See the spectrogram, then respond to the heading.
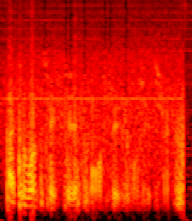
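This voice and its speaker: A man working as an airline pilot, reading back headings and speeds in clipped phrases over radio. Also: very fast. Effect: radio transmission. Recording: muffled cockpit radio, faint noise.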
